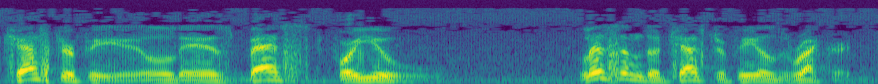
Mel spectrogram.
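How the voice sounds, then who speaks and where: A man delivering an emphatic 1950s radio advertising pitch as a commercial announcer. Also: very animated, measured pace. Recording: tinny, hissy vintage radio recording.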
